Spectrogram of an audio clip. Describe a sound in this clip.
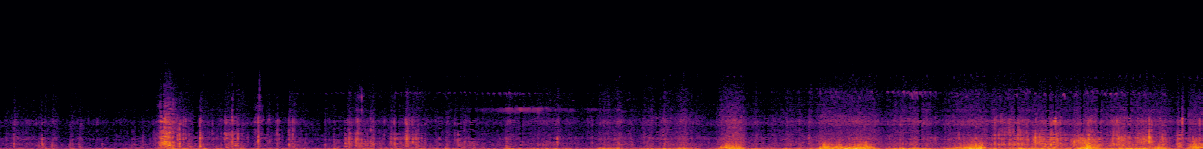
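Wind rushes past loudly as a bike picks up speed.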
